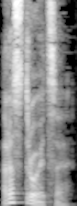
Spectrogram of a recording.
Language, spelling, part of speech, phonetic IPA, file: Russian, расстроиться, verb, [rɐsːˈtroɪt͡sə], Ru-расстроиться.ogg
- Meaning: 1. to get upset 2. passive of расстро́ить (rasstróitʹ)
